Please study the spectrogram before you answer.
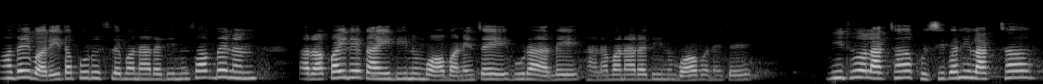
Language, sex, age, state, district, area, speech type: Nepali, female, 45-60, West Bengal, Jalpaiguri, urban, spontaneous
